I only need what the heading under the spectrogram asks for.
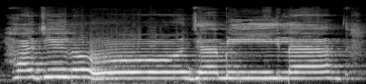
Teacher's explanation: ما یقولون, قوف واو پہ کو موٹا رکھیں, واہ بھی نہیں ہے, وَاهْجُرْهُمْ حَجْرًا جَمِيلًا. ہاں کو جم کے ساتھ ملائیں, جم کے کلکلا کریں. حَجْرًا جَمِيلًا, یہ حج نہیں ہے, حج حج, دونوں میں فرق ہے, ٹھیک ہے.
